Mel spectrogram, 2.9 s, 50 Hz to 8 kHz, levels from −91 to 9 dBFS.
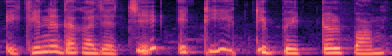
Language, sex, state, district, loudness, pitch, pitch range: Bengali, female, West Bengal, Jhargram, -15 LUFS, 240 Hz, 220-295 Hz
